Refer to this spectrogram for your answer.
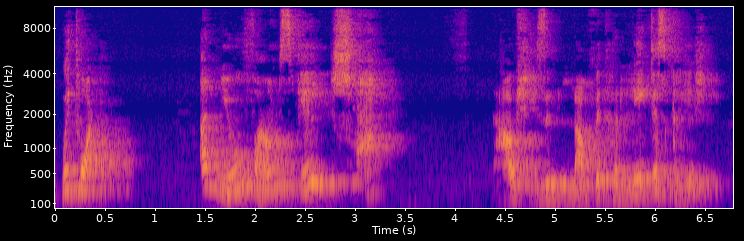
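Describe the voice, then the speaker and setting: Woman performing a sneering, theatrical serpent, slow and swooping. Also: mid-range voice, sing-song. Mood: scornful. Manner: sneering, melodramatic, repeats words, drawn-out phrases. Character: scheming, jealous, theatrical serpent, mocking fallen angel. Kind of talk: dramatic reading of a stage play. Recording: roomy echo with clear background noise.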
